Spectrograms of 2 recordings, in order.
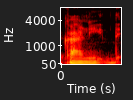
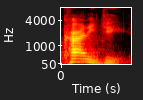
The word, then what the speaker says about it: Carnegie: podcast, que no conozca el nombre de Dale Carnegie.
